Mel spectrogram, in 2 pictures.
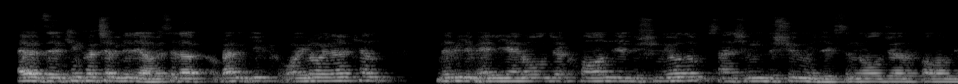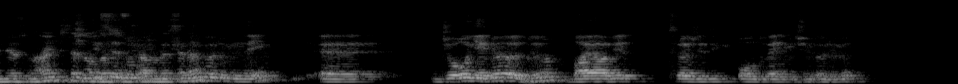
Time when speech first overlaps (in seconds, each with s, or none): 10.2 s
